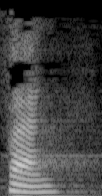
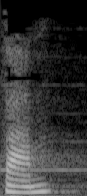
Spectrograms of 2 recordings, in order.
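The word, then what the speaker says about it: phạm (梵): Phạn, chữ Hán là phạn, nhưng thường đọc là phạm.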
